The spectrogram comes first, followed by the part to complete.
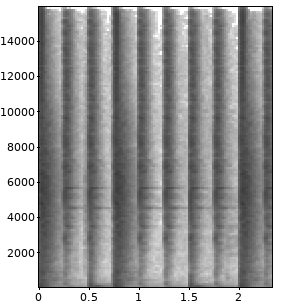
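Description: Teenage Engineering OP-Z playing back a sequenced pattern of sampled drums: hi-hat on every eighth note with bass drum and snare hits, a steady beat of about four hits a second. The snare lands on the wrong step of the pattern.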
